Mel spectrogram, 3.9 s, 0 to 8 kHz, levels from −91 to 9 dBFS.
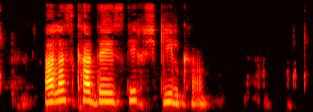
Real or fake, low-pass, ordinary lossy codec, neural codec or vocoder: real; 7.2 kHz; MP3, 64 kbps; none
